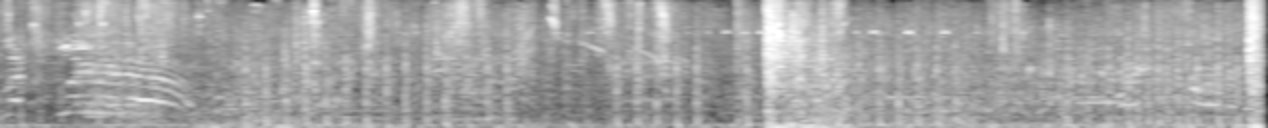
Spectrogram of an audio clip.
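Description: Tanks firing on trenches in a Call of Duty: WWII battle: continuous heavy booms and rattling gunfire, with a louder blast midway, while soldiers shout over the chaos.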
